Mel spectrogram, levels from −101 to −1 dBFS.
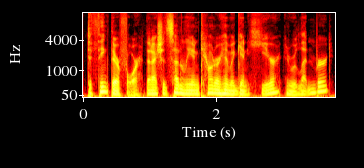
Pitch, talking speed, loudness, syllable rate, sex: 100 Hz, 205 wpm, -21 LUFS, 7.1 syllables/s, male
